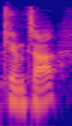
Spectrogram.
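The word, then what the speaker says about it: Kim Tar: It's spelled Kim, like the name Kim, space T-A-R, tar, but Kim Ta.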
